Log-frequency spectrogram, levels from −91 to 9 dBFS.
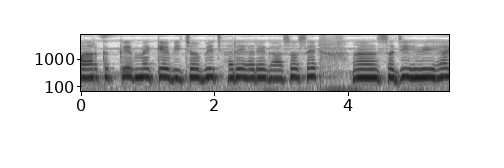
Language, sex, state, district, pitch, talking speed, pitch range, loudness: Hindi, female, Bihar, Vaishali, 225 Hz, 130 wpm, 220-230 Hz, -13 LUFS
